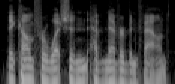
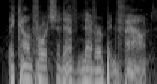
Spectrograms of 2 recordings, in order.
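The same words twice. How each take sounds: First: It is said in the speaker's ordinary voice. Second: It is said in a put-on character voice.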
